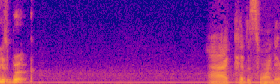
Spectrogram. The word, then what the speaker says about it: Brook: does he Brooke. say His name is Brooke? Brooke. Brooke. They were saying Brock.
